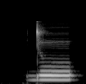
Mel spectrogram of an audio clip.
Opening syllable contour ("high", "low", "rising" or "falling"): low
